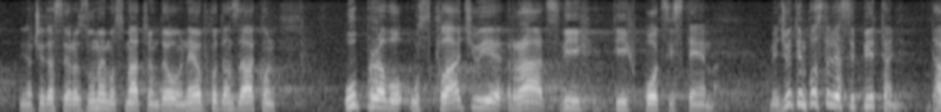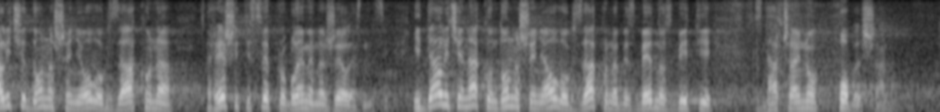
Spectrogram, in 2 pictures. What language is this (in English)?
Serbian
